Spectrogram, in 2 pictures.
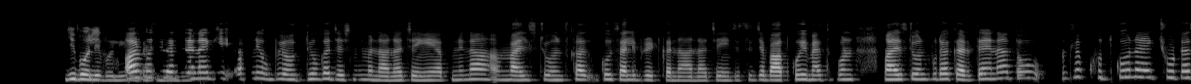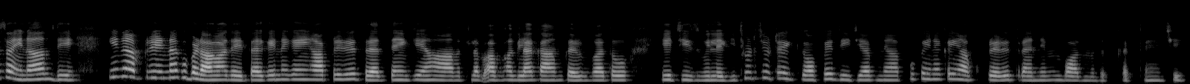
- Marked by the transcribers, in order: in English: "माइलस्टोन्स"; in English: "सेलिब्रेट"; in English: "माइलस्टोन"
- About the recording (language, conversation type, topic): Hindi, podcast, लंबे प्रोजेक्ट में ध्यान बनाए रखने के लिए क्या करें?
